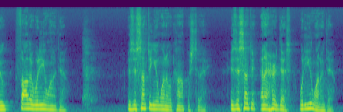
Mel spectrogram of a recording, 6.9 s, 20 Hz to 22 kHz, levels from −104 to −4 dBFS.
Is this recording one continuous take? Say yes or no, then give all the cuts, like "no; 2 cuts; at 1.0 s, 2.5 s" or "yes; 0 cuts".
no; 1 cut; at 4.6 s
